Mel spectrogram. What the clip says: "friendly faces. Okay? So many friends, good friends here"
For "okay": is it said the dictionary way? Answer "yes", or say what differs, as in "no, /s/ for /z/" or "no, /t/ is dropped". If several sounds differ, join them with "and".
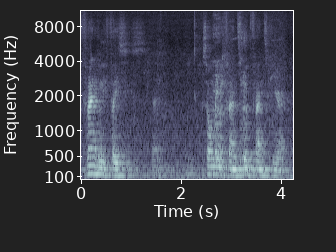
no, /k/ is dropped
